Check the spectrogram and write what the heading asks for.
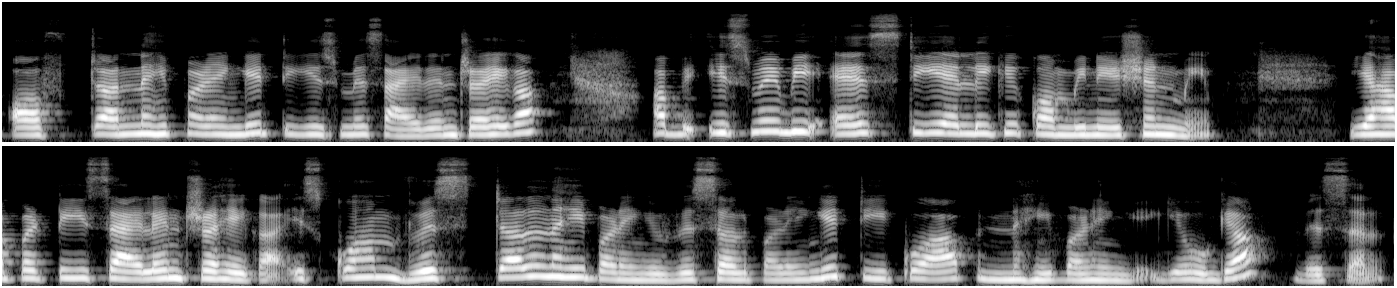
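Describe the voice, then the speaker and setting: A woman's voice: fairly high pitch, smooth. A woman teaching English spelling to beginners, patiently repeating each word and asking learners what to read.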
